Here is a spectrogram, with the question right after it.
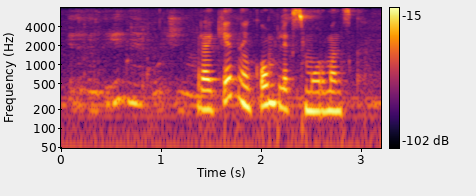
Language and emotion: Russian, neutral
